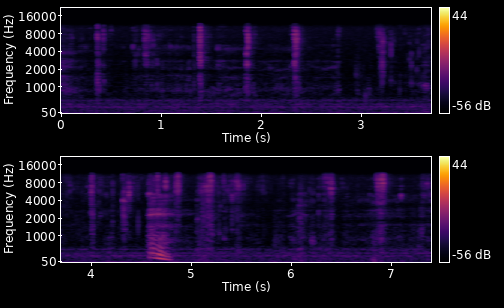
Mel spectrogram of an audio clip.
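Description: Close-miked eating: quiet chewing and biting with small crunches and wet mouth clicks. A short falling vocal sound comes about halfway through.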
